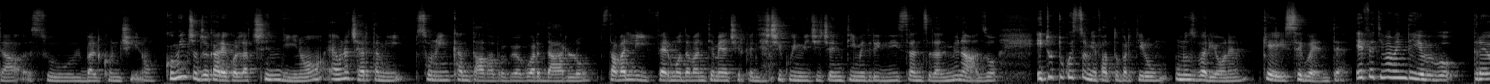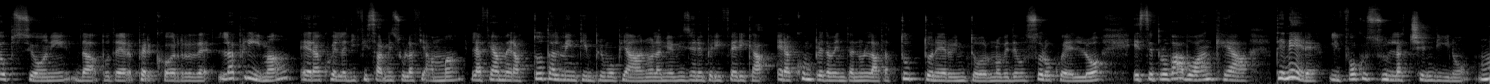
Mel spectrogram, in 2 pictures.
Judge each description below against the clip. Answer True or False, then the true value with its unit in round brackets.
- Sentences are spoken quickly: True (185 wpm)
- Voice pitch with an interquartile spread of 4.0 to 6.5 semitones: True (4.3 semitones)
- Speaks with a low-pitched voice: False (195 Hz)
